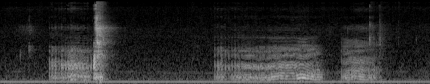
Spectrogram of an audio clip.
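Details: A female Chihuahua sitting on a chair, hesitating and afraid to jump down for a toy left on the floor, makes wavering grumbling whines in short bursts, with a sharp knock near the start, indoors over a low hum.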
